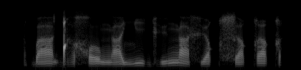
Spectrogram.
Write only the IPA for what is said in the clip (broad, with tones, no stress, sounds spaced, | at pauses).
ɓ a˩˧˩ ɡ͡ǃ ə˨˥ χ o˩˧˩ ŋ a˩˧˩ ʎ i˥˩ ɡʱ y˨˥ ŋ a˥˩ x y˩˧˩ q ɬ ə˩˧˩ q i˥ q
